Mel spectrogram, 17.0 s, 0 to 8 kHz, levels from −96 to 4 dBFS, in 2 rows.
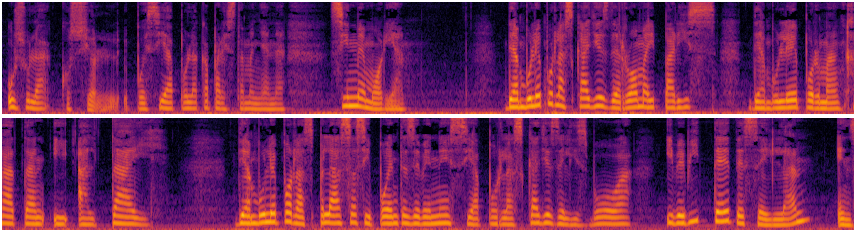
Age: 30-49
